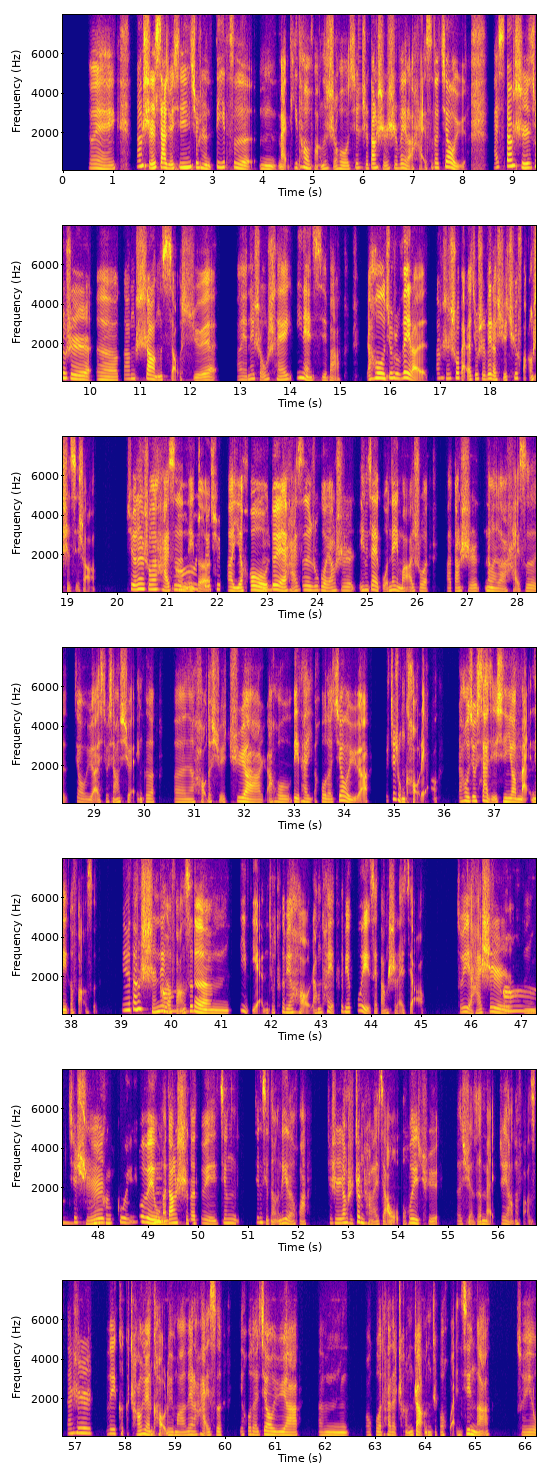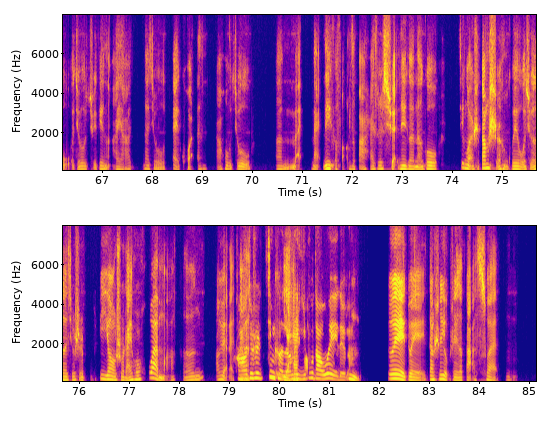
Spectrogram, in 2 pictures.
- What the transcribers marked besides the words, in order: other background noise
- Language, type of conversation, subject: Chinese, podcast, 你第一次买房的心路历程是怎样？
